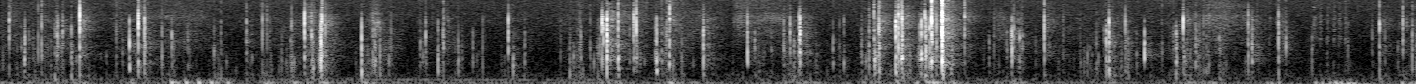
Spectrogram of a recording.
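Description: Fingertips and nails crinkle clear cellophane wrapped over a folded cotton Carnival Cruise towel. A quiet, steady stream of crisp, bright crackles and crinkles fills the clip, with a few sharper snaps standing out among them.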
